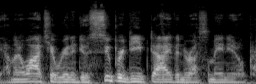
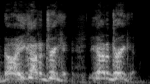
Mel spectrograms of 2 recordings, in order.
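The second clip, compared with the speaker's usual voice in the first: very high, insistent impression; Mister T; 12 semitones higher, much faster than usual. Mister T urging Hulk while chugging, insistent impression. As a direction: insist urgently in a raised mock voice. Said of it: "Mister T's chugging it".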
